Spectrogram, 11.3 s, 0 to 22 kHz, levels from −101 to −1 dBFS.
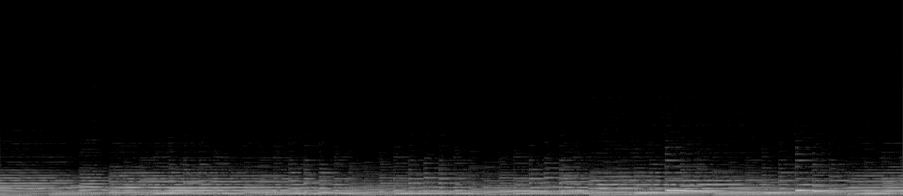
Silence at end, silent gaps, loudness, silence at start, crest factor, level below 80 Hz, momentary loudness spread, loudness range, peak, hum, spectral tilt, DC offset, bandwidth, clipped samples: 0 s; none; -40 LUFS; 0 s; 16 dB; -82 dBFS; 9 LU; 5 LU; -24 dBFS; none; -9.5 dB/octave; under 0.1%; 4.7 kHz; under 0.1%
